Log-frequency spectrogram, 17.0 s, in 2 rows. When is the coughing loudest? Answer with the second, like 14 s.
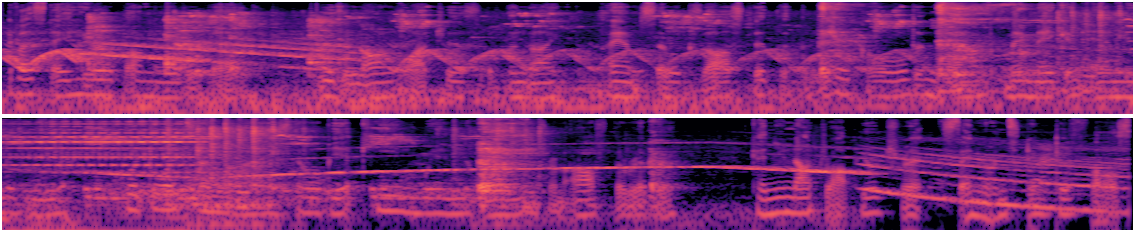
12 s.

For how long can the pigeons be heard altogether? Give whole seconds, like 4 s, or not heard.
12 s.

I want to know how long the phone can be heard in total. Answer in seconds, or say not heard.
2 s.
